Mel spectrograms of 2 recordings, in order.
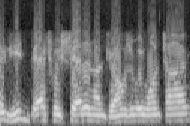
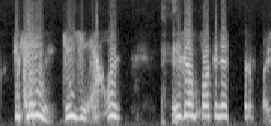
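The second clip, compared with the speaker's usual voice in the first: put-on panicky freak-out, very high, rushed; 9 semitones higher than usual. Retelling the girlfriend hearing who's coming up: imitating someone freaking out. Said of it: "she's, like, freaking out".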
